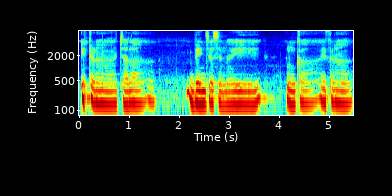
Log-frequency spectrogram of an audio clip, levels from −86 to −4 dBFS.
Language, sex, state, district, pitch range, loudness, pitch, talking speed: Telugu, male, Andhra Pradesh, Annamaya, 145-170 Hz, -16 LUFS, 150 Hz, 65 wpm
